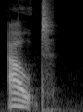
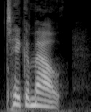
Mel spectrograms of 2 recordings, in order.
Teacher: makes a stop T on the word out he does not release it · He simply brings his tongue into position for the T, out, cutting off the sound. Take 'em out.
